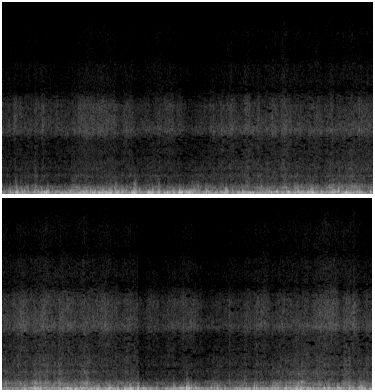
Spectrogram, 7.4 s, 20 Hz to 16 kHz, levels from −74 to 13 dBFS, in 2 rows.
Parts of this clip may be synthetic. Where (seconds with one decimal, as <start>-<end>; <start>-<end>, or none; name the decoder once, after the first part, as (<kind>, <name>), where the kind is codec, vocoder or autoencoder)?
0.7-1.2 (autoencoder, DAC-VAE)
